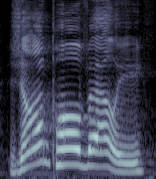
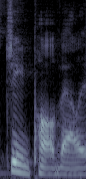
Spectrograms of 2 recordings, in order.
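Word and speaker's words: Jean-Paul Valley: it right this time john paul valley it's gene paul valley okay i've always said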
